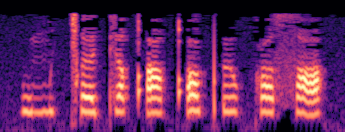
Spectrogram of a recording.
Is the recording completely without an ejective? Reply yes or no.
no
